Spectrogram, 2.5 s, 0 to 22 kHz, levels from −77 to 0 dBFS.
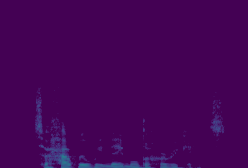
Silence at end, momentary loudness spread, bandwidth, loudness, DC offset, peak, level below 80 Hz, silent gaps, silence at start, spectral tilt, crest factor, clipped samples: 0.25 s; 11 LU; 13 kHz; -54 LUFS; under 0.1%; -28 dBFS; -86 dBFS; none; 0.35 s; -4 dB/octave; 26 dB; under 0.1%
